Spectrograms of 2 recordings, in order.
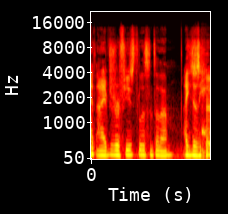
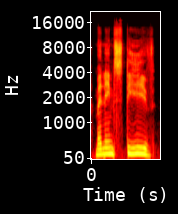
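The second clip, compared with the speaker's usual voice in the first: put-on slow, higher Austrian accent, laughing through it; mock Austrian accent; 4 semitones higher, much slower than usual. Cohost riffing on Arnold's bland names, Austrian accent. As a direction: stretch the name out in a heavy Austrian accent. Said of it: "with your fucking accent".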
